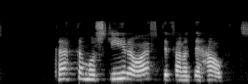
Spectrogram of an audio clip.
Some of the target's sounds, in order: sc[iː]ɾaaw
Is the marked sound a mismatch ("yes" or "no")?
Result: no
